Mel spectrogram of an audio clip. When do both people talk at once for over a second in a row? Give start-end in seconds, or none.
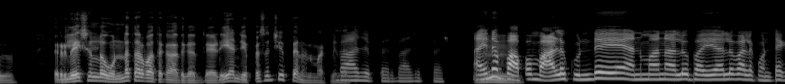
none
